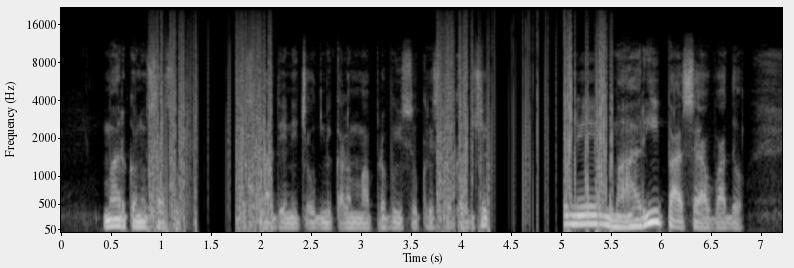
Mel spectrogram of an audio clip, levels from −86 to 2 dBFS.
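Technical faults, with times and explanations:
0.88–2.11 s and 3.76–5.52 s, intermittent contact: the speech drops out twice, for about 0.51 s in the first span and about 0.74 s in the second, with crackle as each gap opens and closes and only faint hiss in between. A loose cable or plug is briefly losing its connection, so the signal path breaks. The scraping contact makes the crackle at the edges, and the hiss is all that remains while the line is open.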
